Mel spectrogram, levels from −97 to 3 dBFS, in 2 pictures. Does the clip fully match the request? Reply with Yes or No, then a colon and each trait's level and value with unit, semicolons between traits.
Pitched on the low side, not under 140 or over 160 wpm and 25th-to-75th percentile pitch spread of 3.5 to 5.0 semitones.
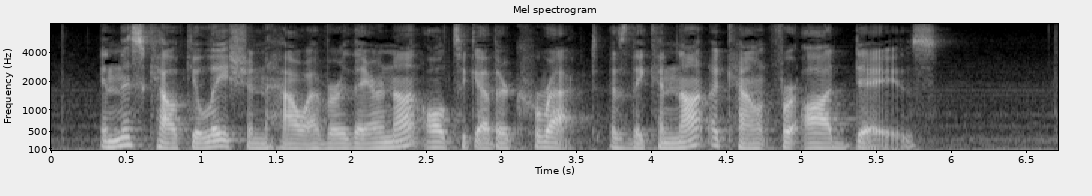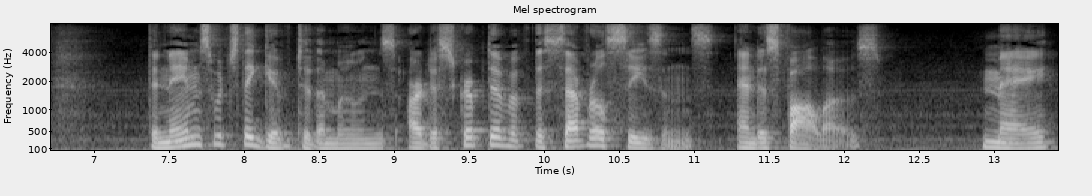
Yes: low, 115 Hz; average, 150 wpm; average, 4.4 semitones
